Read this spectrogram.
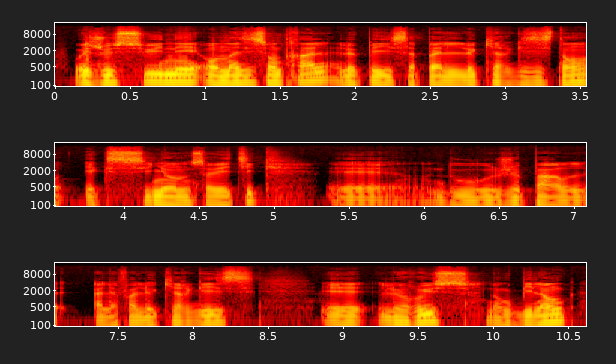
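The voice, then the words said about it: Fluent French with slight foreign accent. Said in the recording (French): “Tu parles très bien français avec un petit accent”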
